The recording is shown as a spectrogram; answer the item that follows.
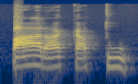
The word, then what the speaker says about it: Paracatu: Paracatu. Veja que a última sílaba é forte, mas ela termina em U, logo ela não recebe acento.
